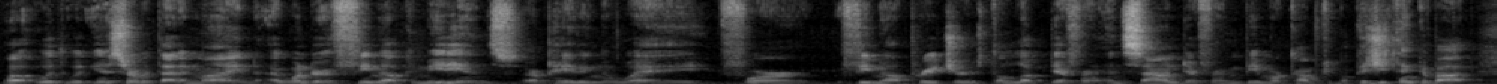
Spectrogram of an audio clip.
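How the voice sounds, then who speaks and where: A man's voice: on the low side, fairly bright tone. A man hosting a podcast, a preaching coach with an American accent, talking in a chatty, joking way and thinking aloud as he goes. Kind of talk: casual podcast conversation. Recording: roomy echo, distant mic, light noise.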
